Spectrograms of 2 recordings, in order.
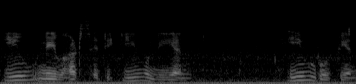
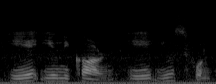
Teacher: ইউনিভার্সিটি, ইউনিয়ন etcetera begin with এ consonant sound that of ইউ, যদি এইটা vowel দ্বারা শুরু হওয়া সত্ত্বেও উচ্চারণটা যদি ইউ হয়ে যায় তখন সেই নাউনের পূর্বে যেটা বসার কথা আর্টিকেল, ইনডিফিনিট আর্টিকেল, তার বিপরীতটা বসবে।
